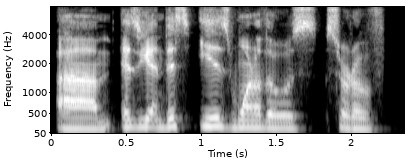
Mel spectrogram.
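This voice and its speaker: Slightly high-voiced man in casual chat. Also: fairly quick, darkish tone, dry recording, clean studio sound. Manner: laid-back, informal, talking in loose stop-start phrases. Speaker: podcast co-host; university faculty member.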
